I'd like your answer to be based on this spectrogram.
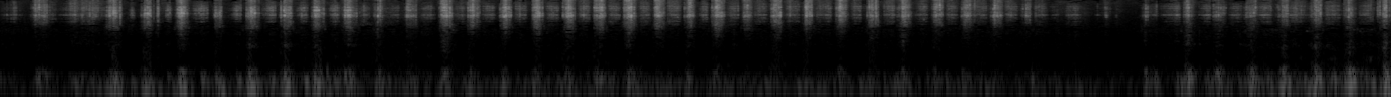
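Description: A steel razor blade shaves across the fuzzy skin of a whole kiwi fruit held in the fingers. Rapid, uneven scraping strokes, about four per second, each carry a faint bright hiss over a deep, close-up rumbling thump. The strokes soften briefly near the end before picking up again.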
